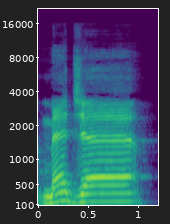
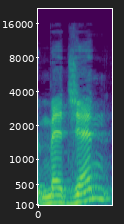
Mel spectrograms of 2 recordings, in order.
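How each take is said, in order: First: The word ends with a long vowel, no n. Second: The word ends with a short vowel plus n. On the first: The reader stops on this word. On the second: The reader continues without stopping.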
